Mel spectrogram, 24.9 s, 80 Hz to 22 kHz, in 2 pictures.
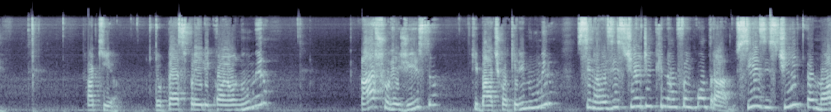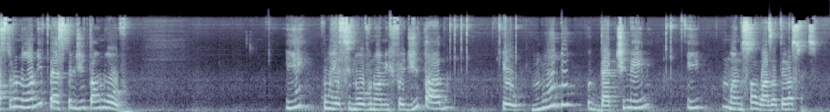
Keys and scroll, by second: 0.5 Delete, 1.1 ctrl+s.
